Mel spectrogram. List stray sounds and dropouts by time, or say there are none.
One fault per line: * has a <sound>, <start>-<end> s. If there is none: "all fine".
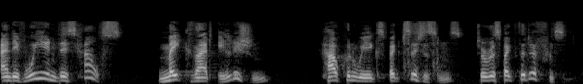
all fine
